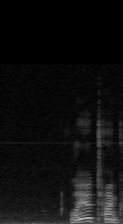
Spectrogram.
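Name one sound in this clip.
A young woman speaks briefly and animatedly into a nearby microphone.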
